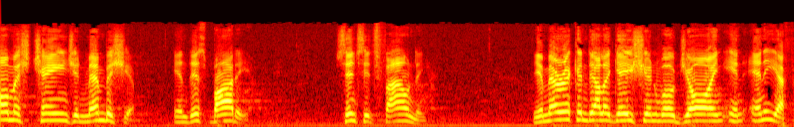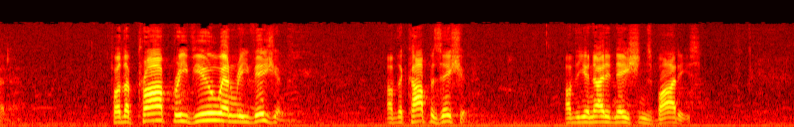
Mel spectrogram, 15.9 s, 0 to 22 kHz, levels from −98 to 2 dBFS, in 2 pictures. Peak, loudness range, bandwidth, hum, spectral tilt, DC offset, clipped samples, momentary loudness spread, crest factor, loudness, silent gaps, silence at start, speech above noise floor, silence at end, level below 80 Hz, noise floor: 0 dBFS; 10 LU; 11 kHz; none; -3 dB/octave; under 0.1%; under 0.1%; 15 LU; 20 dB; -18 LUFS; none; 0 s; 33 dB; 1.1 s; -52 dBFS; -51 dBFS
